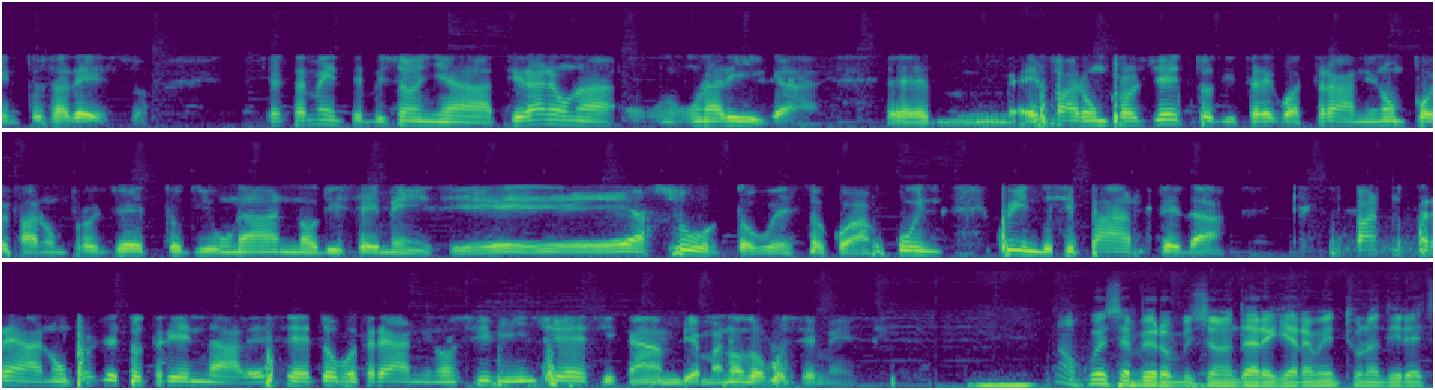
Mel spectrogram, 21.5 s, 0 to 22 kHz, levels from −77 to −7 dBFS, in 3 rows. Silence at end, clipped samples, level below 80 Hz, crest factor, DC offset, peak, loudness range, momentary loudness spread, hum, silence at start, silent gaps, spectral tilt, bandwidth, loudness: 0 s; under 0.1%; -52 dBFS; 18 dB; under 0.1%; -6 dBFS; 2 LU; 8 LU; none; 0 s; none; -6.5 dB/octave; 18.5 kHz; -23 LUFS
